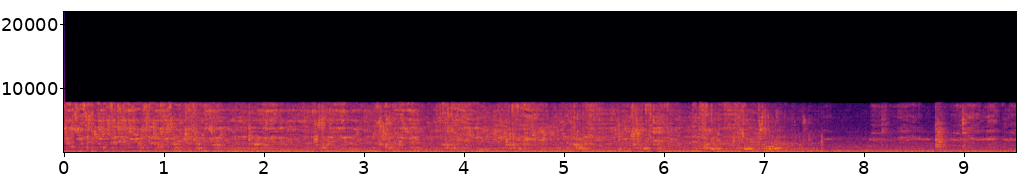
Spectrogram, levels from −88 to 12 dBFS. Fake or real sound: fake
